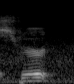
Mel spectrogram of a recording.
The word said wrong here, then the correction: Xperia: Xperia. It's the Xperia.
